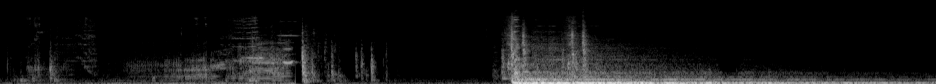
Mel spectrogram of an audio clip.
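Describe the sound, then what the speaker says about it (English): Doors and windows are shut from outside: a few scattered knocks and shuffles, then a single loud, deep slam around the midpoint whose rumbling boom lingers and slowly decays, close and heavy. "Next, I'll close the doors and windows from the outside."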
